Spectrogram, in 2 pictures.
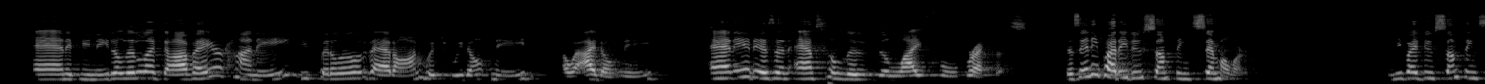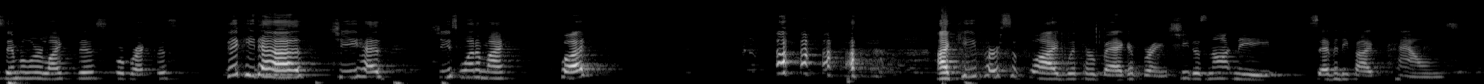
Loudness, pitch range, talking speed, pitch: -26 LUFS, 230-300 Hz, 135 wpm, 270 Hz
